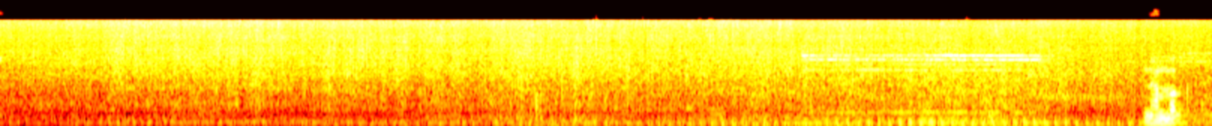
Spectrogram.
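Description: Chowmein noodles, vegetables and sauces sizzling in a hot steel wok over a gas burner: a steady frying hiss that swells a little about two-thirds of the way through.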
